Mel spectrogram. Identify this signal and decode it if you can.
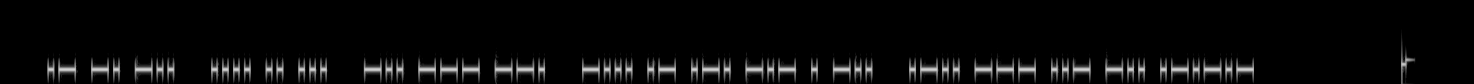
Morse code, heard as a keyed tone, about 22 wpm, 700 Hz. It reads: AND HIS DOG BARKED LOUD.
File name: practice / 22wpm / Sentences with 2-Word Phrases - 22wpm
